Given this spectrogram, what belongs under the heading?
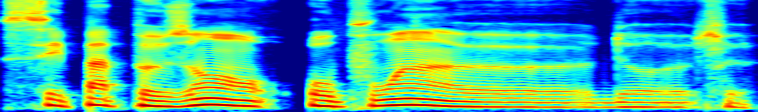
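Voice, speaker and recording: In a radio studio, a middle-aged film director and actor who is from Israel and grew up in France answers interview questions. His low, darkish voice moves extremely slowly on a dry, clean studio recording, hesitant and full of restarts before he presses his point emphatically.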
